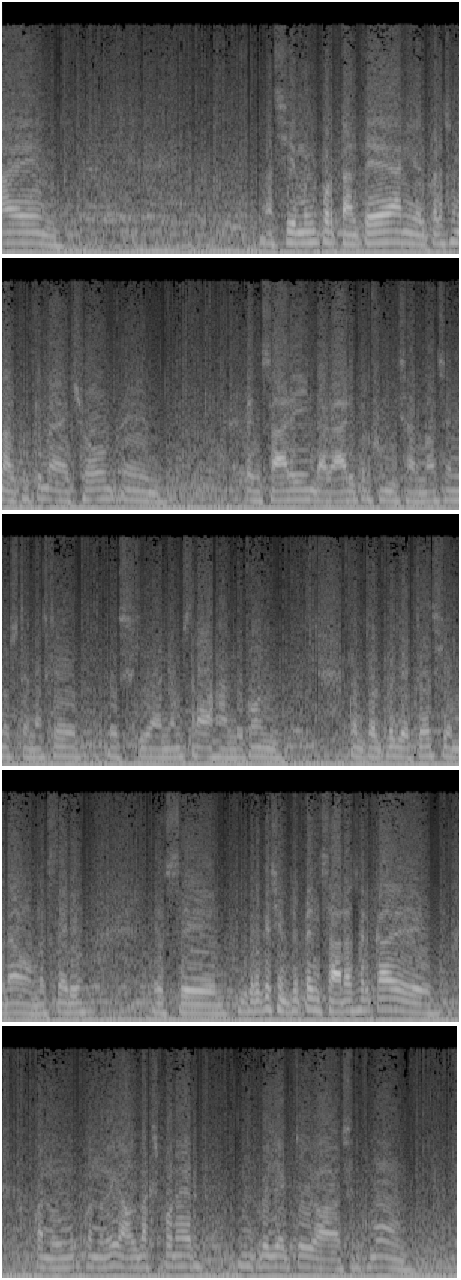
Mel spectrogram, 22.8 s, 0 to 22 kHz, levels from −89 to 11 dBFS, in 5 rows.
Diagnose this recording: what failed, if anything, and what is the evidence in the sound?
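A stuck bit, likely at the converter, gives harsh buzz throughout. Quiet gaps fill with noise, the waveform steps by about -25 dBFS, and the spectrogram shows broadband haze.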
